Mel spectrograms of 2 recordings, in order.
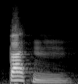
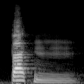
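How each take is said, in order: Both takes have the same delivery.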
